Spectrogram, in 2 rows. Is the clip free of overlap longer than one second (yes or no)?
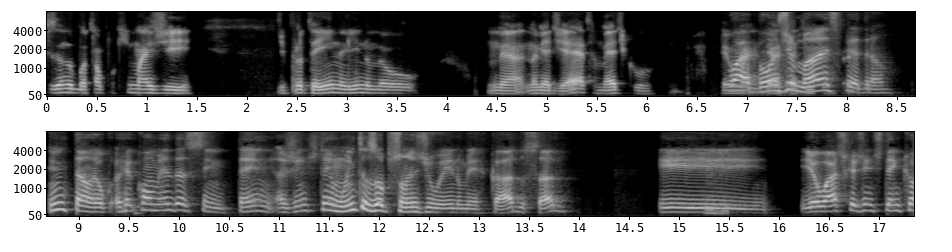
no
